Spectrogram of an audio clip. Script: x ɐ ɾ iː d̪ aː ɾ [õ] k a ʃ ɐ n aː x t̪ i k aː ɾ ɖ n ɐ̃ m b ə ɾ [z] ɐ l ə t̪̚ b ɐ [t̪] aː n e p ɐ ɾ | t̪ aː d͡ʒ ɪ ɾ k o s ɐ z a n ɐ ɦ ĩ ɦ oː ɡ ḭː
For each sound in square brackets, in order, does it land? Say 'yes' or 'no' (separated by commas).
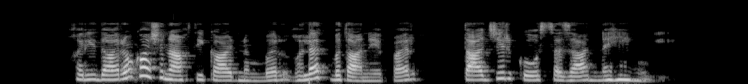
yes, no, yes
